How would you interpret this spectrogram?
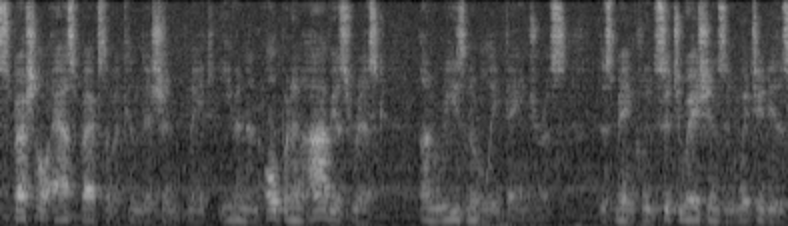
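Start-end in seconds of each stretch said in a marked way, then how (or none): none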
